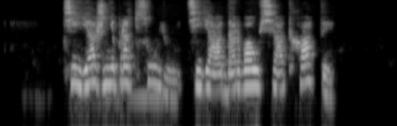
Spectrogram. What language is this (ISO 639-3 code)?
bel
